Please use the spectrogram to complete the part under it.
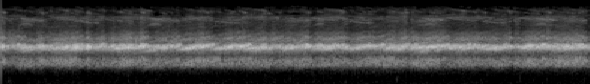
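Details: Many frogs singing at once form an unbroken, shimmering drone with a bright upper band above a lower one, the overlapping calls pulsing slightly but never stopping.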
